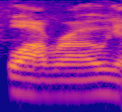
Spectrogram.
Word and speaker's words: Poirot: Poirot, yeah.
